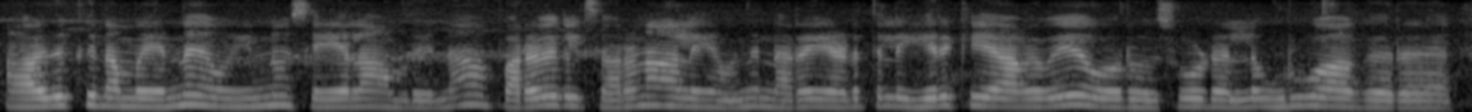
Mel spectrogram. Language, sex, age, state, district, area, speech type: Tamil, female, 30-45, Tamil Nadu, Chennai, urban, spontaneous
